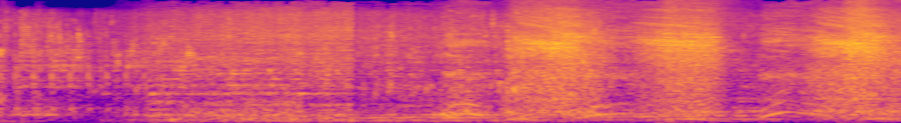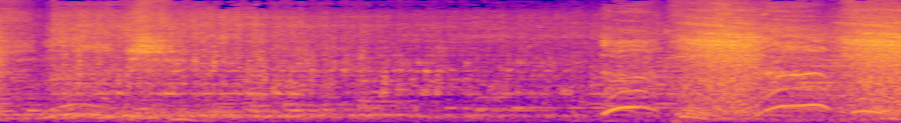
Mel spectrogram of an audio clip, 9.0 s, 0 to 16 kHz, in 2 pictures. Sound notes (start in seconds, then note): 0.7 toilet flushing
